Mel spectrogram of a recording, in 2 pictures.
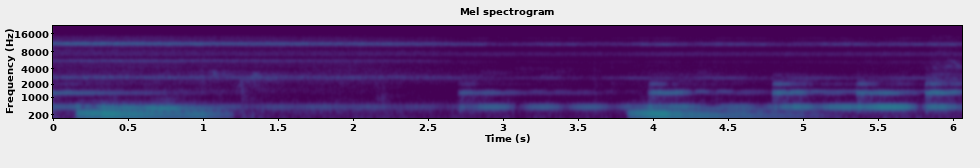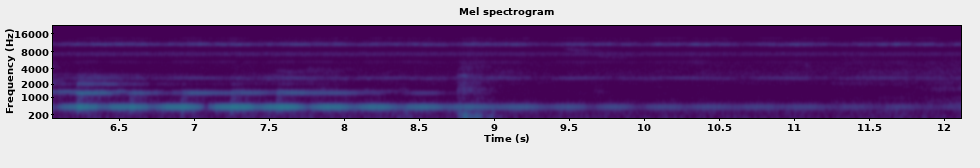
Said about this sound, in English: Let's just have a moment for the bells.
